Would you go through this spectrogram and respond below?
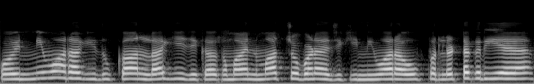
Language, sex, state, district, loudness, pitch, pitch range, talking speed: Rajasthani, female, Rajasthan, Churu, -14 LUFS, 245 Hz, 235-260 Hz, 180 wpm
